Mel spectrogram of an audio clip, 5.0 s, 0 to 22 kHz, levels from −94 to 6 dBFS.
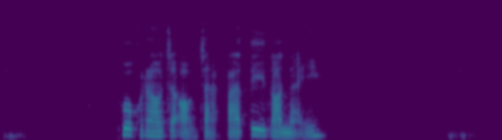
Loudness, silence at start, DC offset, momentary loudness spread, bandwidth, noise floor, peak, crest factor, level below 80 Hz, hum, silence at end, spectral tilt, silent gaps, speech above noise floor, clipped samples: -55 LUFS; 0.1 s; under 0.1%; 8 LU; 10.5 kHz; under -90 dBFS; -38 dBFS; 20 dB; under -90 dBFS; none; 0.35 s; -6 dB/octave; 0.29-0.33 s, 3.82-3.86 s, 4.02-4.06 s, 4.15-4.19 s; over 35 dB; under 0.1%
